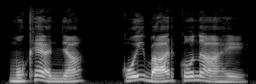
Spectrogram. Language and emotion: Sindhi, neutral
